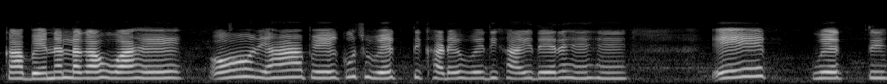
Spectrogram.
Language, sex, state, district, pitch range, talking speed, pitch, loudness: Hindi, female, Chhattisgarh, Raipur, 280-310 Hz, 120 wpm, 290 Hz, -19 LUFS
